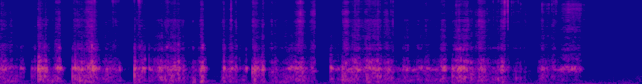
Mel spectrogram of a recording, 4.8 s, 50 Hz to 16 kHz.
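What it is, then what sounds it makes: Cardboard tube. Metal tweezers held in both hands scratch and tap along the surface of a long, hollow, empty brown cardboard tube with tape bands, lying on a bedsheet with a microphone inside it, working toward the ends. The tube gives a steady, hollow, resonant tone around 730 Hz under a busy patter of dry scratches and quick taps. The sound ends in a brief fade to near silence.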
